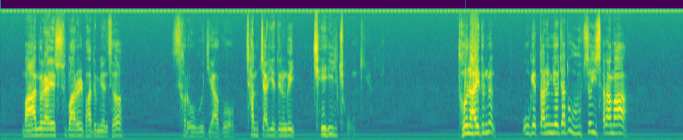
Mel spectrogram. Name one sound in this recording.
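An older man speaks forcefully and with animation, close by.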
